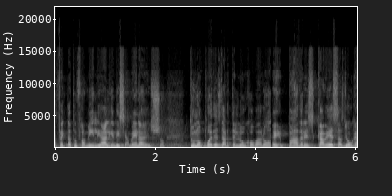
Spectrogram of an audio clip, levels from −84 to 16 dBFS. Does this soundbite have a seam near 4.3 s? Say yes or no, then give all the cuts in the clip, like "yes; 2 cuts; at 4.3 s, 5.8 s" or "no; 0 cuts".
yes; 1 cut; at 4.3 s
